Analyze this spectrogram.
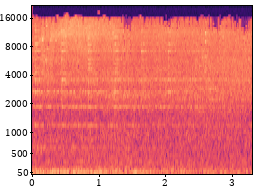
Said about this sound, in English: train rolls into the camp at Auschwitz, and a man is there to greet it.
